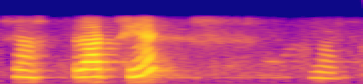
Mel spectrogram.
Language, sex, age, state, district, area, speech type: Bengali, female, 30-45, West Bengal, Purulia, urban, conversation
